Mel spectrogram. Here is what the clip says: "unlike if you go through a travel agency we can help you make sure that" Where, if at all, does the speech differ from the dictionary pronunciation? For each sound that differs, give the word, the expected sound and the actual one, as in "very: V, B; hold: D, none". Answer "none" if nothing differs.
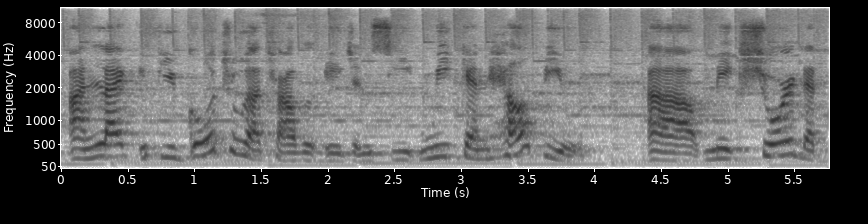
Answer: through: TH, T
